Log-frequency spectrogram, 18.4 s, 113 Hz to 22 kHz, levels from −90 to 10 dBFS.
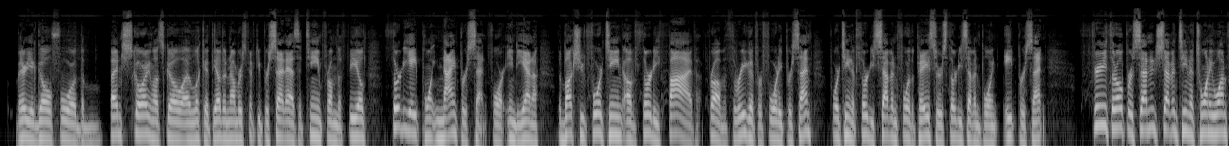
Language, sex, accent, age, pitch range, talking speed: English, male, American, 40-59, 130-165 Hz, 160 wpm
